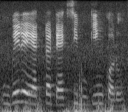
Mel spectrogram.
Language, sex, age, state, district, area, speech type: Bengali, female, 60+, West Bengal, Paschim Medinipur, rural, read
